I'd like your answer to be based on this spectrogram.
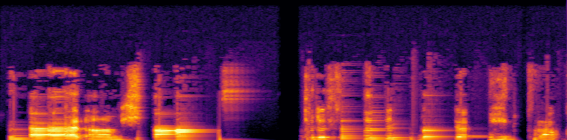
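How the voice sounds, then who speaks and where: A woman's voice: mid-range voice, slow, music in the background. A woman prosecutor giving a hesitant, formal statement to a court over a video call, her audio breaking up into a robotic, glitchy bad connection. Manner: hesitant, with frequent ums.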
